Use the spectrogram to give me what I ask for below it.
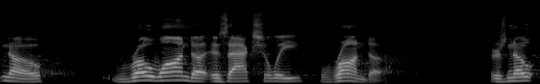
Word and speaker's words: Rwanda: on his behalf to tell you it's rhonda okay pamela will say it's like help me rhonda help help me ronda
